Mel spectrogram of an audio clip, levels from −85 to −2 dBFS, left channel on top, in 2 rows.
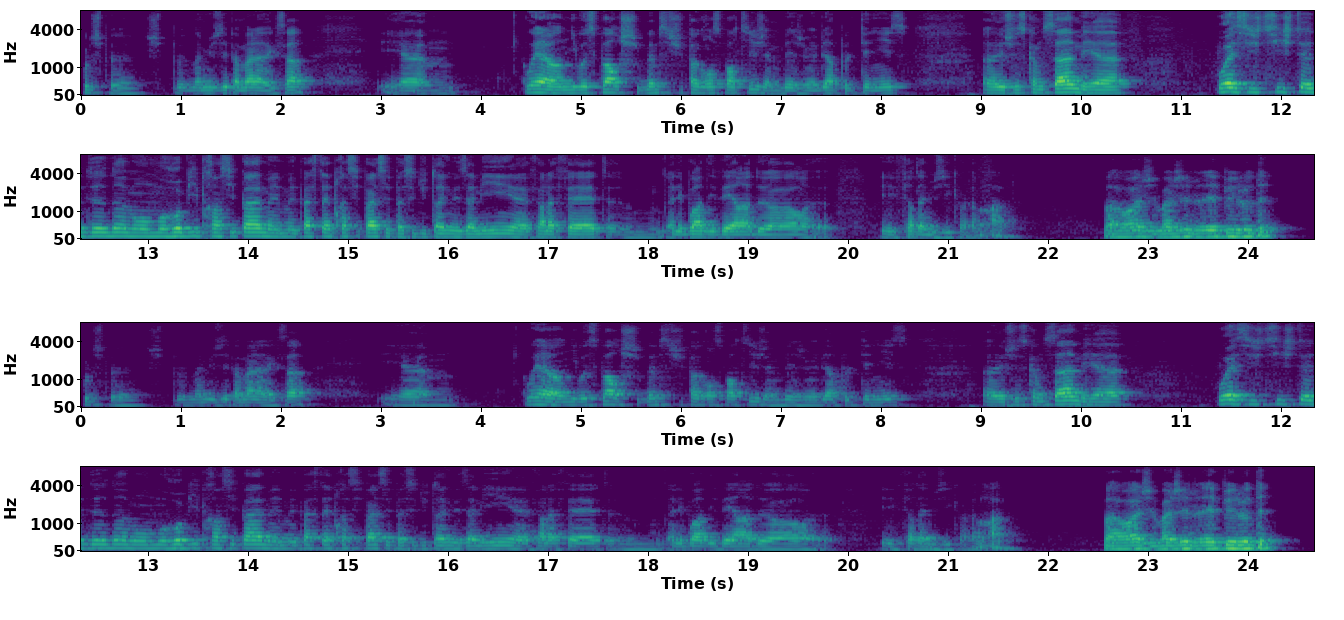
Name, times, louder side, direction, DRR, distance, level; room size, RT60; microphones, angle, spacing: voice 1, 0.0-2.2 3.0-3.7 4.4-8.7 9.0-10.4 11.4-19.8 20.3-21.3, left 5 dB, 75° left, 0.4 m, -35 dB
voice 2, 22.6-24.1, right 3 dB, 65° right, 0.6 m, -29 dB
3.7 x 2.6 x 2.3 m
head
